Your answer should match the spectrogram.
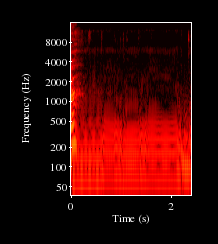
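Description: A bass-heavy song playing through a car audio system's Skar Audio subwoofers: a deep, steady bass note under a pitched melody line that steps up and down.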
